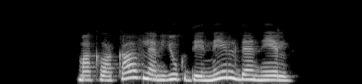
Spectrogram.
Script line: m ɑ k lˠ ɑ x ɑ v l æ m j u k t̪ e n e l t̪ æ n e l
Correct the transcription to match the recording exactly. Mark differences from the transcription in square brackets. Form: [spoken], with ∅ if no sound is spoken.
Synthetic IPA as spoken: m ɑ k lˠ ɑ [k] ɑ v l æ m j u k [d̪] e n e l [d̪] æ n e l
